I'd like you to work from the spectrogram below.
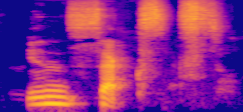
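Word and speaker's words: Insexts: So the book she's talking about here is Insects, which is hard to say on a podcast, but is spelled I-N and then S-E-X with a little T-S at the end.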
